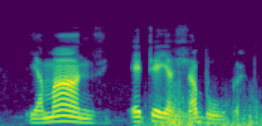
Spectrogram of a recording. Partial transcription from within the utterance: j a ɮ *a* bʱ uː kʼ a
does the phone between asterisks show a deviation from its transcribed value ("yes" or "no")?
no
